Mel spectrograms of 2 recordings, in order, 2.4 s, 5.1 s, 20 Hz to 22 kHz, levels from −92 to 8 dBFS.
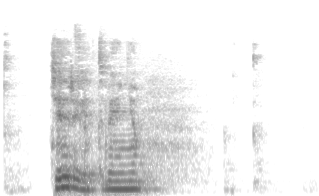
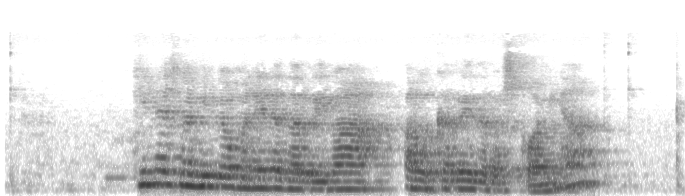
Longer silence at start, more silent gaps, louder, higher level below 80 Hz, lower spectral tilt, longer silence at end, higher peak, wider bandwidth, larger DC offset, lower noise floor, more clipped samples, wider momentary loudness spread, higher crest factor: second, 0.05 s vs 0.8 s; neither; second, -36 LUFS vs -25 LUFS; about the same, -72 dBFS vs -70 dBFS; second, -5.5 dB/octave vs -8 dB/octave; second, 0.45 s vs 0.6 s; second, -20 dBFS vs -10 dBFS; first, 12.5 kHz vs 7.6 kHz; neither; first, -72 dBFS vs -62 dBFS; neither; first, 19 LU vs 9 LU; about the same, 20 dB vs 16 dB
